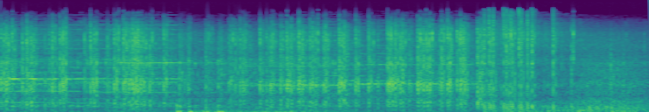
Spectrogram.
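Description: A barrage of aerial fireworks: many sharp cracks and pops in quick succession from several shells bursting at once. Deep booms stand out about two seconds in and again around six seconds in.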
